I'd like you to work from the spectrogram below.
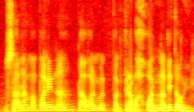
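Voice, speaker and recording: A man's voice: fairly high pitch, lively intonation, brisk, a bit bright. A man playing an earnest, dutiful grown son in an Ilocano family drama, plain-spoken with an Ilocano accent. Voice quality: creaky. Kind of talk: Ilocano radio-style family drama acting.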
